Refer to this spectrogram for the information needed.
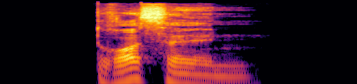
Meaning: to curb, choke, throttle
- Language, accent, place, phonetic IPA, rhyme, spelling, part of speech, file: German, Germany, Berlin, [ˈdʁɔsl̩n], -ɔsl̩n, drosseln, verb, De-drosseln.ogg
